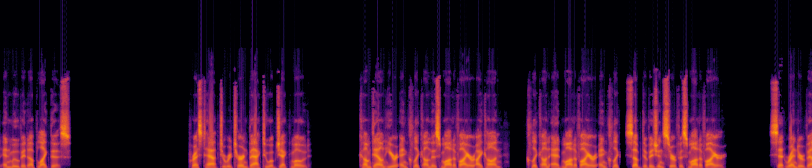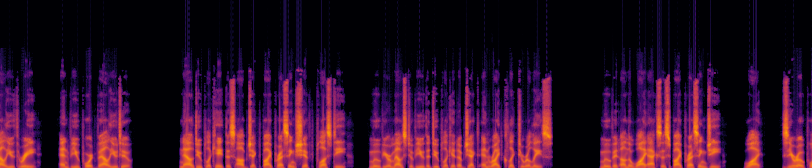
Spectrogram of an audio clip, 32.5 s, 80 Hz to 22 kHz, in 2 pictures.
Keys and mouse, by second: 0.7 ctrl+r, 1.3 click, 2.5 click, 5.1 Tab, 8.2 click, 10.2 click, 10.8 click, 14.1 click, 16.6 click, 22.5 shift+d, 25.4 right click, 27.8 g, 28.5 y, 30.4 KP_Decimal.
